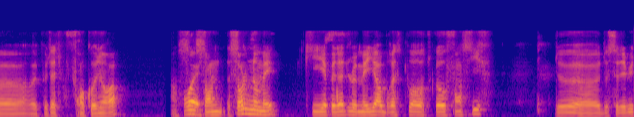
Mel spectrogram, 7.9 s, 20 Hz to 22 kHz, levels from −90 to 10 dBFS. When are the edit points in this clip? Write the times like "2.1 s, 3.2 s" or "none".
none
